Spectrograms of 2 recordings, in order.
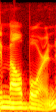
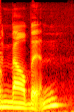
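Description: First: The R sound is pronounced in the word. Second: The R sound is dropped from the word. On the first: The speaker calls it wrong. "they don't say Melbourne" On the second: The speaker calls it right. "They don't say their R's in a lot of things"

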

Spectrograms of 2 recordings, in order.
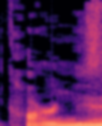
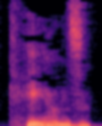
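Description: First: It sounds like 'carnes'. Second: It sounds like 'cans'. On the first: The speaker calls it wrong. "we would say Carnes" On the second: The speaker calls it right. "But it's Cairns. As Colleen likes to say, think of beer cans"

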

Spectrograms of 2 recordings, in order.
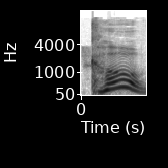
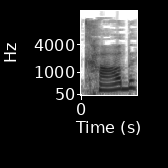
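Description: First: The name rhymes with 'stove', ending in a v-sound. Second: The name rhymes with 'job', with a short vowel. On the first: The speaker calls it right. "It's actually Cove" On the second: The speaker calls it wrong. "am I saying that correctly"

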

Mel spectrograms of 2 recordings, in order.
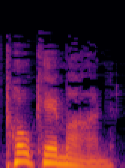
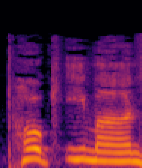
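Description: First: The middle vowel is a long A. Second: The middle vowel is not a long A. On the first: The speaker calls it right. "It's Pokemon. A, long A" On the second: The speaker calls it wrong. "It is not Pokemon"

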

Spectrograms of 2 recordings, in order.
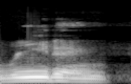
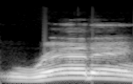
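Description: First: The first syllable sounds like 'reed'. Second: The first syllable does not sound like 'reed'. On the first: The speaker calls it wrong. "because it's spelled R-E-A-D" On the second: The speaker calls it right. "And they were like"

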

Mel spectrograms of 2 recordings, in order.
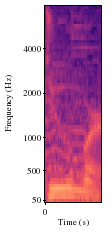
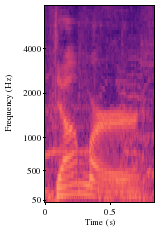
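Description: First: The first vowel sounds like 'oo'. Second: The first vowel sounds like 'uh'. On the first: The speaker calls it right. "Dummer is actually pronounced Doomer" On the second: The speaker calls it wrong. "somebody has texted in to correct you"

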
